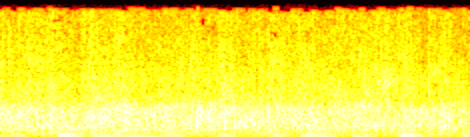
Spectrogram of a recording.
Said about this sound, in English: In fact, you can applaud here.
